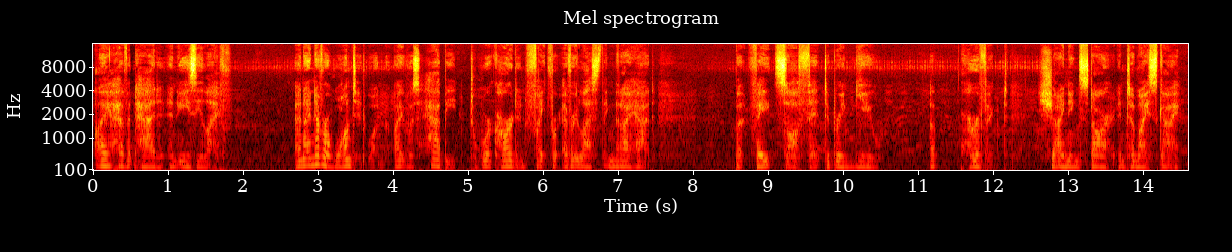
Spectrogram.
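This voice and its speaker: A woman playing a protective, devoted orc warrior girlfriend in an intimate audio roleplay, speaking softly, breathily and earnestly. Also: fairly low pitch, steady tone, measured pace, gravelly. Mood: tender, emotional.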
